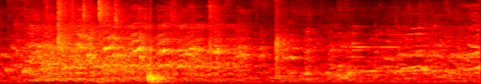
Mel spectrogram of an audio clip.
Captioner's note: audience laughing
